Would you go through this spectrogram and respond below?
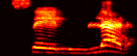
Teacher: Lleva el acento en la última sílaba.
